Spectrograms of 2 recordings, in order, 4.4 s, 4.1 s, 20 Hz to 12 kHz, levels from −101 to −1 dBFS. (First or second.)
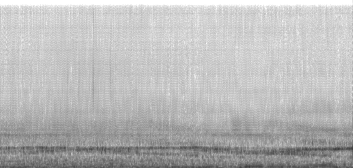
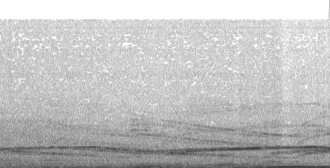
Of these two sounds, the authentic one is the second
